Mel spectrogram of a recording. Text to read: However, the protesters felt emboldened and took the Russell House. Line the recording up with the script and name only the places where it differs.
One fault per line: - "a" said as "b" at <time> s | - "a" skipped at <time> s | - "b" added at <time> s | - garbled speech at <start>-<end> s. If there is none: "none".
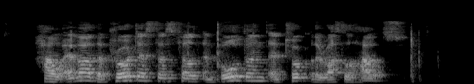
none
